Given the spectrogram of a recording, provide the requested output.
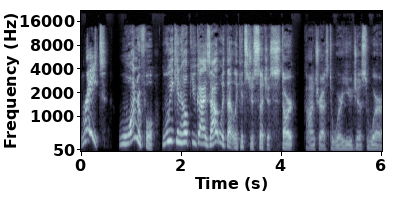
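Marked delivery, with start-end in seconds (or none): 0.0-3.1 very high, jittery, bubbly voice. Voicing an innkeeper welcoming a group of five, bubbly jitterbug. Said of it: "this bubbly jitterbug of of an anti-figure".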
